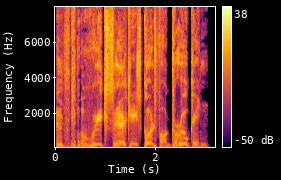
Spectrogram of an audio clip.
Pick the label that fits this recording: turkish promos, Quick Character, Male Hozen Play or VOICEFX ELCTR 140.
Male Hozen Play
